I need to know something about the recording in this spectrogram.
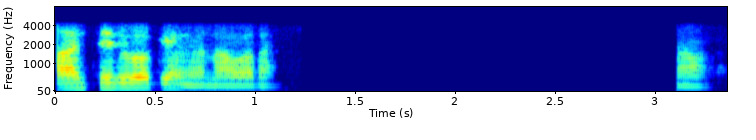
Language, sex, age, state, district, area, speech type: Tamil, male, 18-30, Tamil Nadu, Tiruchirappalli, rural, conversation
